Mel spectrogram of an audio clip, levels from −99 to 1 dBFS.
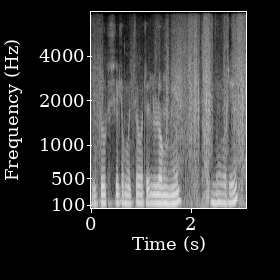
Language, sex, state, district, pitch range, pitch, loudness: Chakma, male, Tripura, Unakoti, 125-135 Hz, 130 Hz, -18 LUFS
